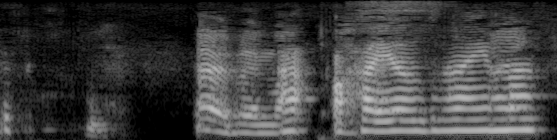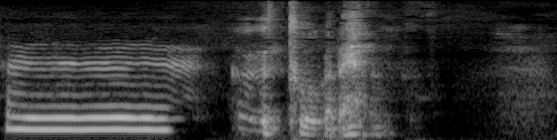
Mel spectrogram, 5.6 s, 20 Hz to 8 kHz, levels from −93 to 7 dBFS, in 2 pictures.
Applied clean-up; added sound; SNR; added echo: neural mask model Resemble Enhance denoiser.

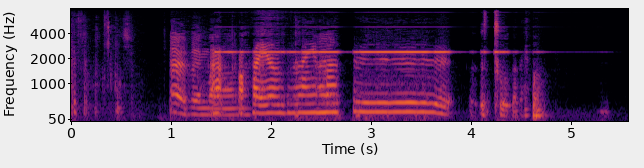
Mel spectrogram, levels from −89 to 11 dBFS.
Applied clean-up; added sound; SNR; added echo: neural mask model RNNoise.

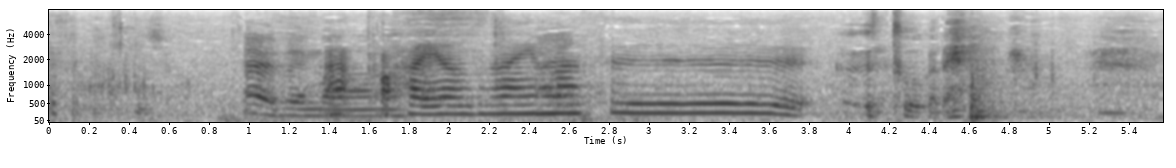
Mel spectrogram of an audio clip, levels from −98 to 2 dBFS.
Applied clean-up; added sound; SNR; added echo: none; none; none; none.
